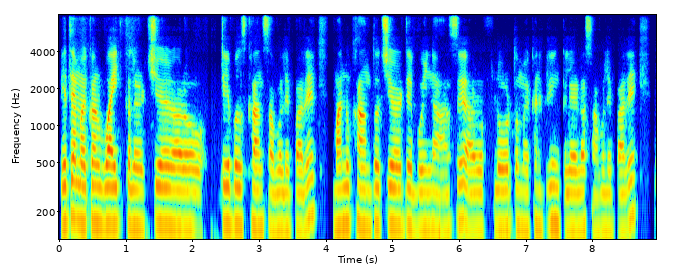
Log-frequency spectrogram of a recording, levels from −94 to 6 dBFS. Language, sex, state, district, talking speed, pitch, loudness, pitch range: Nagamese, male, Nagaland, Dimapur, 205 wpm, 150 Hz, -21 LUFS, 145-160 Hz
